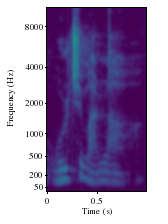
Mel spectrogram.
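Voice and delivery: soft, low and gentle; tender comfort. Acted. Jesus comforting the weeping widow, soft and tender. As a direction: hush her tears tenderly.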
